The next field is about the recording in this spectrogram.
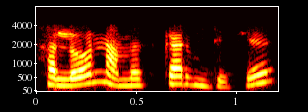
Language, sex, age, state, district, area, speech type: Telugu, female, 30-45, Telangana, Ranga Reddy, rural, conversation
